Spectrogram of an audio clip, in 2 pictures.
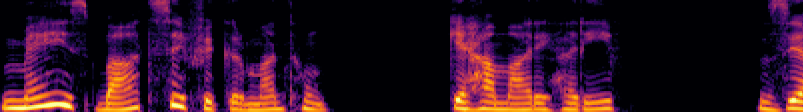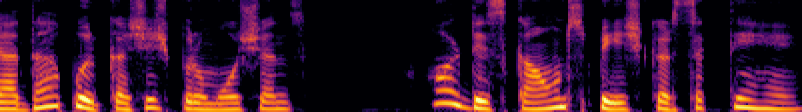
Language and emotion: Urdu, fearful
